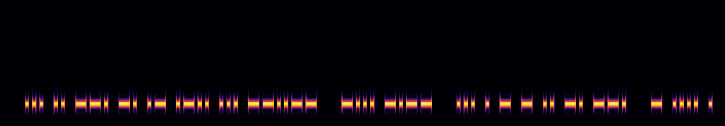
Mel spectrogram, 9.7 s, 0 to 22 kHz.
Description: Morse code, heard as a keyed tone, about 25 wpm, 600 Hz. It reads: SIGNALS, BY SETTING THE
